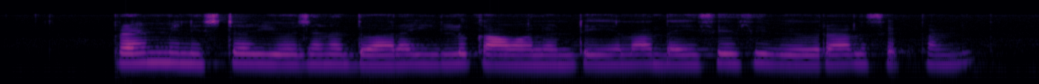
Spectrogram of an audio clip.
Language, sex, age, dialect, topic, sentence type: Telugu, female, 18-24, Southern, banking, question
